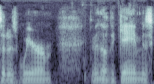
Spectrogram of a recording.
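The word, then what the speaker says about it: wyrm: to pronounce it as weirm even though the game is constantly pronouncing is just worm because it's spelled with a y and the english you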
